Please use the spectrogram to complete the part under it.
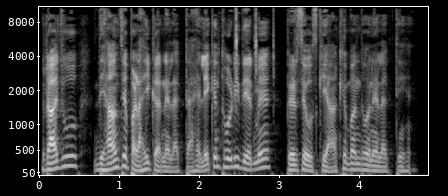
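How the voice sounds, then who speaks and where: A man's voice: lowish voice, very animated, a little fast, darkish tone. A man reading scripted story narration for a cartoon.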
